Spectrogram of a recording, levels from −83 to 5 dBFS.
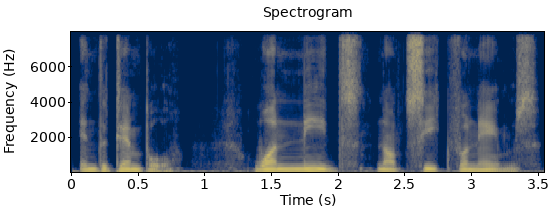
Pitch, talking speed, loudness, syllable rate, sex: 95 Hz, 150 wpm, -19 LUFS, 4.2 syllables/s, male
